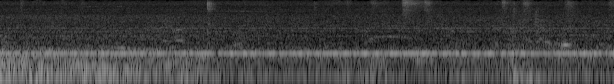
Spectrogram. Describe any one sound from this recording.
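A bus engine drones with a steady hum.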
